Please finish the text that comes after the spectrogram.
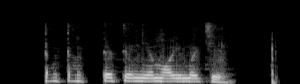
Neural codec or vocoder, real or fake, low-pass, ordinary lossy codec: none; real; 7.2 kHz; AAC, 48 kbps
